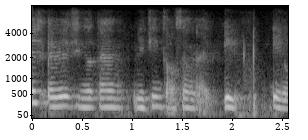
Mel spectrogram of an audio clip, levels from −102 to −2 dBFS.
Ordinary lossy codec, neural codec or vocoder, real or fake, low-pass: Opus, 16 kbps; codec, 44.1 kHz, 2.6 kbps, SNAC; fake; 7.2 kHz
